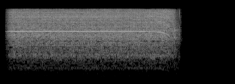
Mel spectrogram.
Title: Dentist Drill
